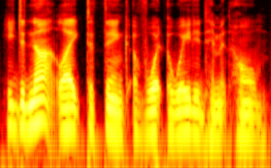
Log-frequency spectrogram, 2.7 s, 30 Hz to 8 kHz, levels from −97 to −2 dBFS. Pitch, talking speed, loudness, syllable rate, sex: 95 Hz, 265 wpm, -19 LUFS, 5.4 syllables/s, male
